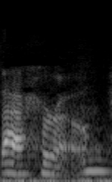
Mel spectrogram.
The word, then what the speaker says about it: Jirau: It's Jirau. Jirau.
